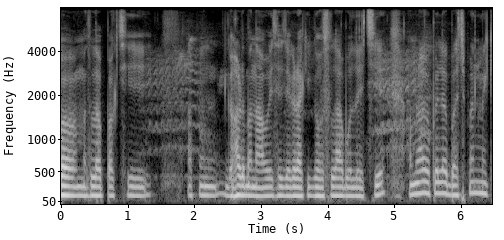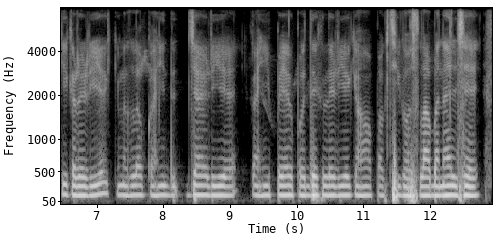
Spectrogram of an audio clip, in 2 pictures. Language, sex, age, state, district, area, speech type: Maithili, male, 18-30, Bihar, Araria, rural, spontaneous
